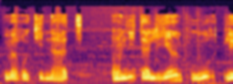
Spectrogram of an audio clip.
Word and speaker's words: marocchinate: Maroquinate, maroquinate, maroquinate, maroquinate, prononcé maroquinate, en italien pour « les actes des Marocains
